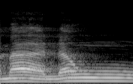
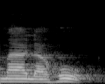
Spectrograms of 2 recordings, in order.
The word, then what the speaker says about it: مَالًا: So الَّذِي جَمَعَ مَالًا وَعَدَّدَهُ, not مَالَهُ.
